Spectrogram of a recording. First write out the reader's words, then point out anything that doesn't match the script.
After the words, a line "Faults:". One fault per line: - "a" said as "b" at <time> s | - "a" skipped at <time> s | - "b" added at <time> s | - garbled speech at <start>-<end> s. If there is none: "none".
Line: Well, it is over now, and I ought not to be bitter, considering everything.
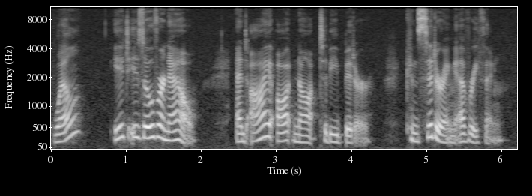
Well, it is over now, and I ought not to be bitter, considering everything.
Faults:
none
